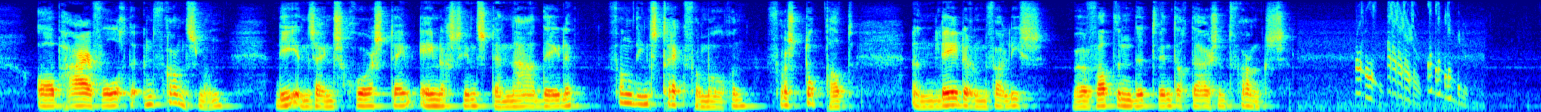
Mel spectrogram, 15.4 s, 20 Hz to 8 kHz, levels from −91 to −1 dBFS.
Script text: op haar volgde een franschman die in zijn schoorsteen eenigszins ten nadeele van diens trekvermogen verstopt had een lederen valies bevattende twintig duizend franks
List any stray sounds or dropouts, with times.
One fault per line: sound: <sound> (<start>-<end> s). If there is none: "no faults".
sound: chirp (13.6-14.7 s)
